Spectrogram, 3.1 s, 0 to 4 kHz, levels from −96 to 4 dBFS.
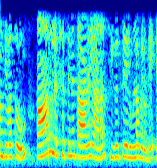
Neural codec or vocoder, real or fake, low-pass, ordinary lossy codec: none; real; 3.6 kHz; none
